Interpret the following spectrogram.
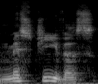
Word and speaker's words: mischievous: I mean, look at the word mischievous. Mischievous. But you just said like mischievous. But it's not mischievous. It's not an IOUS, it's just VOUS.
